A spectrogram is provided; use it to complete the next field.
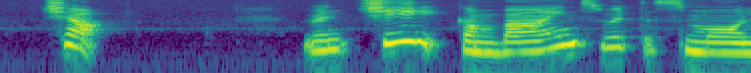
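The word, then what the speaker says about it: ちゃ: Similarly, the alphabet chi from the ta line, when joins with small ya, it should be pronounced as cha.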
